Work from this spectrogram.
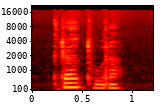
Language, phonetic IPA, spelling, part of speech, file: Polish, [ˌkrɛaˈtura], kreatura, noun, LL-Q809 (pol)-kreatura.wav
